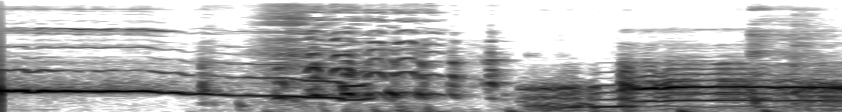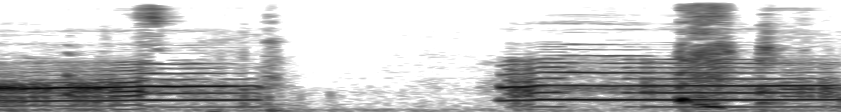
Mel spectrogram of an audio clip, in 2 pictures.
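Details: Vocal female rescue dog voicing new noises: sliding, falling whines followed by sustained moaning tones with a steady pitch, a pause of about a second of silence, then another level moan.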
